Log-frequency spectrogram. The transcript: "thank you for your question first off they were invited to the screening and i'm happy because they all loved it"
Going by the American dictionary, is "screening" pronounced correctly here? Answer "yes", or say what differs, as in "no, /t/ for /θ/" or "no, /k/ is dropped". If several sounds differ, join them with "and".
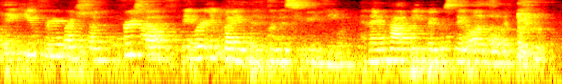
no, /k/ is dropped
